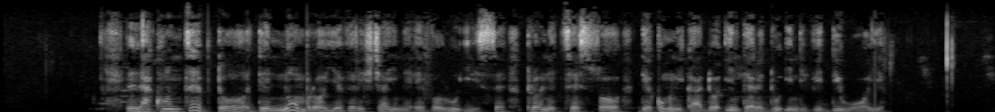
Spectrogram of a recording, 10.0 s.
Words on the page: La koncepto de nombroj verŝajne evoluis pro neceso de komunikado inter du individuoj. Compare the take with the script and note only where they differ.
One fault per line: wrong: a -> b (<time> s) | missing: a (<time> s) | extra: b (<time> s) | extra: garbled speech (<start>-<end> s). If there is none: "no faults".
no faults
